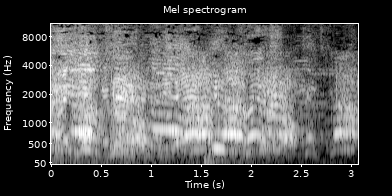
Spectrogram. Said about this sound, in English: Some people celebrating, cheering, honking, literally dancing in the streets.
